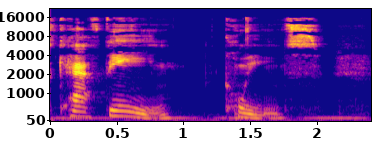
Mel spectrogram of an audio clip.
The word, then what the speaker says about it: Caffeine Queens: is my monthly from I've always been pronouncing her name her her vendor company name wrong I do apologize it's caffeine Queens I don't know why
